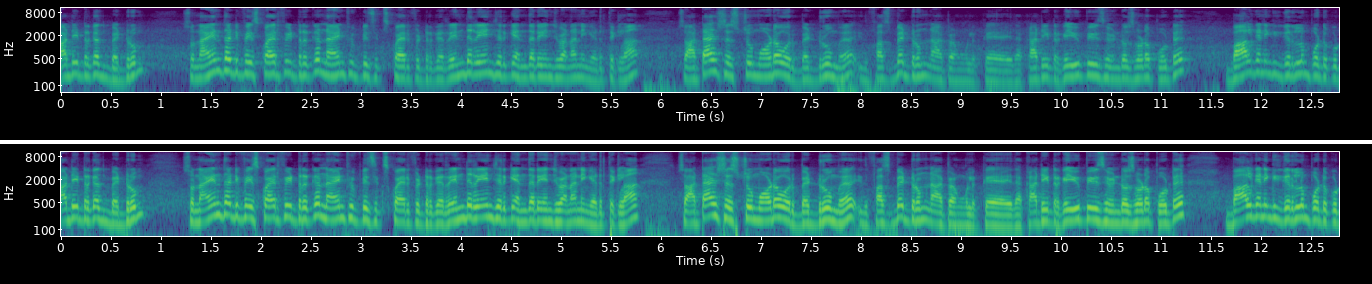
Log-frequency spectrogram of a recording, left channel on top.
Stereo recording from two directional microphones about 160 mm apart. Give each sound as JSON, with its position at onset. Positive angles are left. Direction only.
{"t": 0.0, "sound": "speech", "side_deg": -40}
